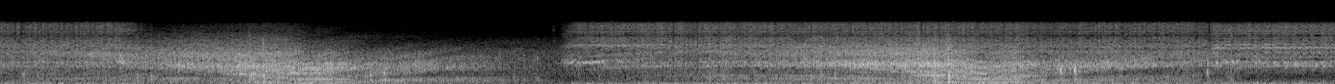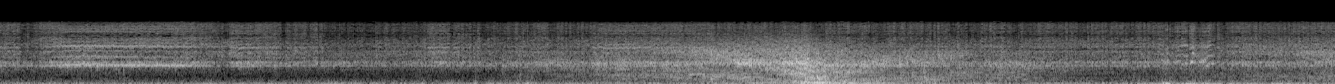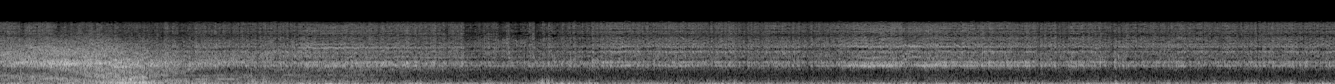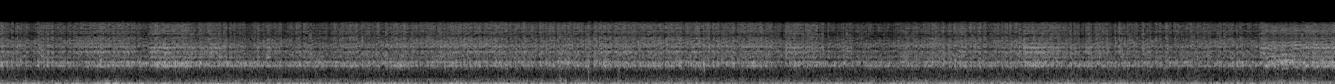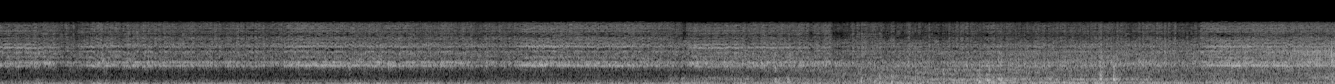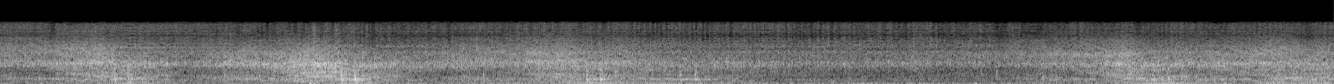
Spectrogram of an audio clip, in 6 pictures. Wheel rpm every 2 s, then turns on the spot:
40, 0, 30, 110, 110, 110, 110, 120, 110, 110, 110, 120, 110, 120, 120, 120, 120, 120, 110, 120, 120, 110, 110, 120, 120, 110, 110, 110, 110, 110, 110, 110, 110, 120, 110, 120, 120, 120, 110, 120.
none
